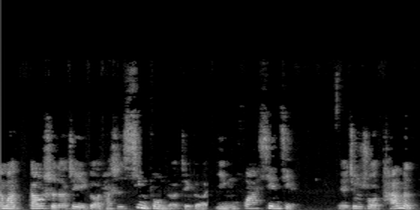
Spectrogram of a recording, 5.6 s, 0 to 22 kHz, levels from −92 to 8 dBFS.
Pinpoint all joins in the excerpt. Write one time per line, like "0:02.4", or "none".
0:02.8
